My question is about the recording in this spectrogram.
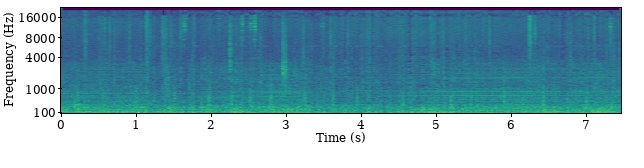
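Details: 1993 Subaru Impreza wagon, EJ18 1.8L SOHC, manual, AWD, warm engine after ~5 miles at 55 mph, decelerating from 35 to 20 mph: irregular sharp pops and clicks seeming to come from the middle of the dash over road rumble; cause unknown.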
